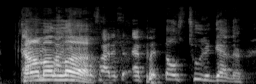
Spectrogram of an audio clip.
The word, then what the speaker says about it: Kamala: Because if you can't get comma, everybody knows how to say comma and put a la at the end of it. Kamala. And put those two together. Kamala.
